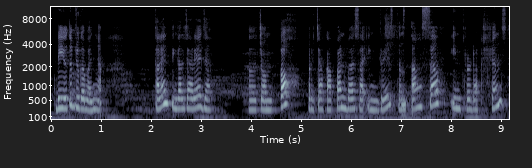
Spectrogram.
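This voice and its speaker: A woman's voice: high-pitched, slight background noise. A young woman teaching English in an online video lesson, explaining over slides in a chatty, casual classroom tone.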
